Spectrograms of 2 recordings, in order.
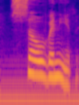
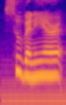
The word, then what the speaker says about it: souvenir: pero así, souvenir, con esta pronunciación tan maravillosa. Entonces, en lugar de souvenir, decimos souvenir o souvenir.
